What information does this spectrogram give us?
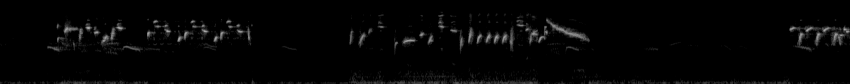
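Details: Three bursts of European goldfinch song: lively, tinkling twitters with a run of rapid repeated notes and a buzzy rising slur in the middle burst, separated by short silences.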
